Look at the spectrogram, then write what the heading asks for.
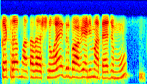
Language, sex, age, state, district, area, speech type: Dogri, female, 30-45, Jammu and Kashmir, Jammu, rural, conversation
